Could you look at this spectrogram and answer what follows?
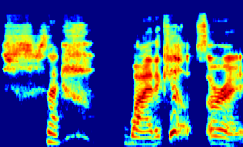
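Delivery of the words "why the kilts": imitating Diana. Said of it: "Diana has this weird voice".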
